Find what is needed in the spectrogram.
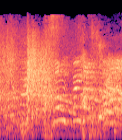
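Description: Sharp slap-like impacts of a wrestling bout, one about half a second in and a weaker one near the end, under shouting from the crowd with children's voices.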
